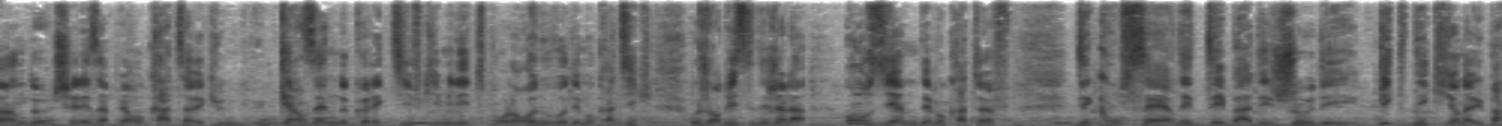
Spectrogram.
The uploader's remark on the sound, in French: Un numéro spécial en partie enregistré lors de la #DémocraTeuf du 16 septembre 2023 sur la place de la République.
